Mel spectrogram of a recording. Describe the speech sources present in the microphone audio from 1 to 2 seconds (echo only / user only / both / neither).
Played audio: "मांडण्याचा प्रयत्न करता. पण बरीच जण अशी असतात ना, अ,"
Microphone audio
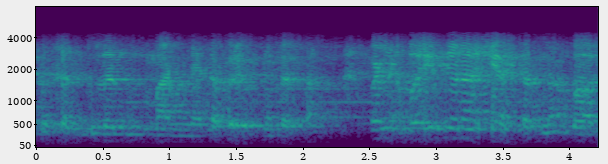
echo only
